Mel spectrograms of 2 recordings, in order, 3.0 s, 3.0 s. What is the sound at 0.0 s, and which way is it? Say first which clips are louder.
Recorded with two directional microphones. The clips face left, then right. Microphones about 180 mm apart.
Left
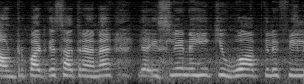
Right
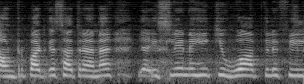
A woman's voice: right 3 dB; 45° right (ahead or behind).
